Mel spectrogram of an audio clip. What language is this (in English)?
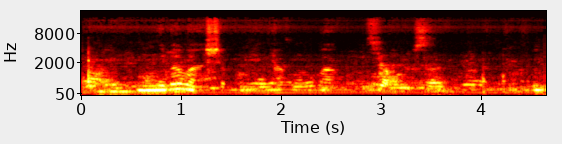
Kinyarwanda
